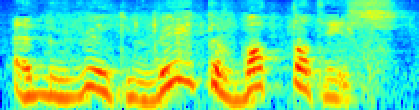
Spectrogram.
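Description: A clipped, learned professor. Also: male voice, sits high, expressive, unhurried, a bit bright, a little hiss or hum. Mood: dry. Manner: dry and clipped, rattles off medical terms. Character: brisk, learned older professor.

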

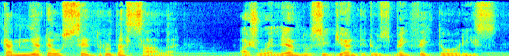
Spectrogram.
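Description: A man's voice: low-pitched, big pitch swings, unhurried. A man narrating a scripted audio drama in a dramatic storytelling style. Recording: dull lo-fi, loud music behind. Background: loud music.

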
